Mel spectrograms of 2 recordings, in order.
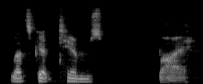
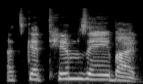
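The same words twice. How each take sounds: First: Said in the usual way. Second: Put-on Canadian accent, higher than usual. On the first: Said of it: "You forgot the A in the talk". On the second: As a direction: say it like a hammed-up Canadian. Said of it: "No, I said A, bud".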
